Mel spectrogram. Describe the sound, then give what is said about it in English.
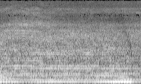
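A couple of leaf blowers run outside without pause, a steady motorized drone with a low humming buzz and a broad airy hiss that swells slightly near the end. No one speaks. “These guys with their leaf blowers, there's a couple of them.”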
